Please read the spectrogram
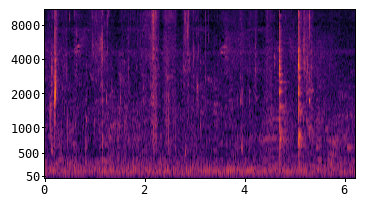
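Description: Water splashing and dripping in a metal basin as a large squid is rubbed and lifted by hand, with several short sharp splashes, the loudest pair near the end, over a steady low background hum.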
